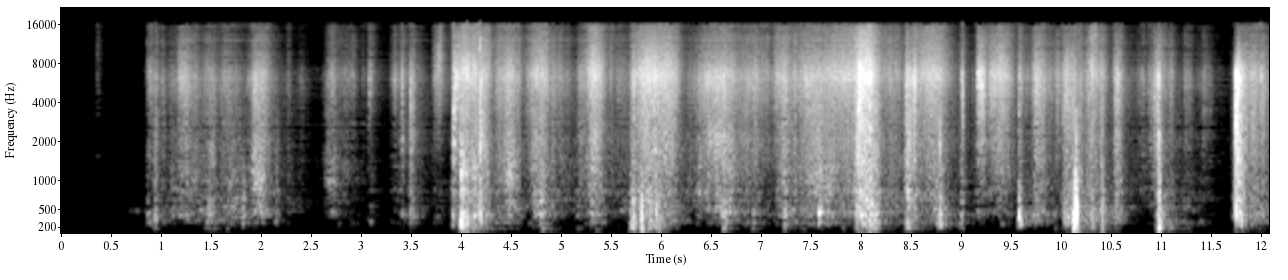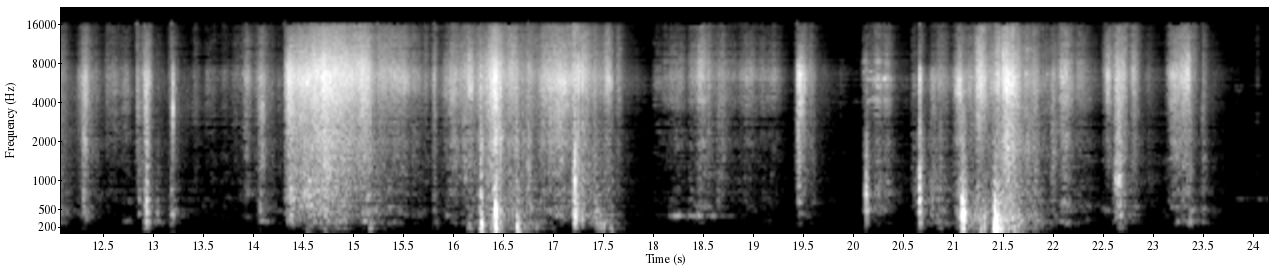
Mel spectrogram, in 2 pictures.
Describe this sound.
Dressing a cotton pullover.
pullover, clothes, movement, dressing, material, clothing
